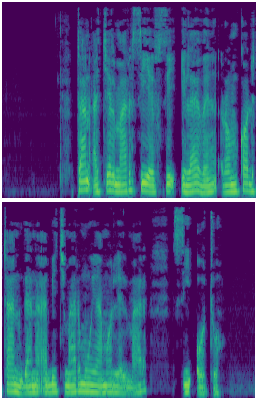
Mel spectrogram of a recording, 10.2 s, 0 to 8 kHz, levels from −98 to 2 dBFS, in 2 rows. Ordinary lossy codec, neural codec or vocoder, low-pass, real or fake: MP3, 32 kbps; codec, 16 kHz, 16 kbps, FreqCodec, larger model; 7.2 kHz; fake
